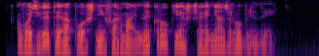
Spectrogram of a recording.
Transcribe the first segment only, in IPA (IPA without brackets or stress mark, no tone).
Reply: v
